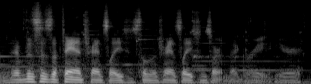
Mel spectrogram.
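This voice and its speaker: Here a man with a low-pitched voice talks fast while dramatically reading a visual novel as a let's play commentator. Now and then he stumbles on words, and visual novel music runs in the background.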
